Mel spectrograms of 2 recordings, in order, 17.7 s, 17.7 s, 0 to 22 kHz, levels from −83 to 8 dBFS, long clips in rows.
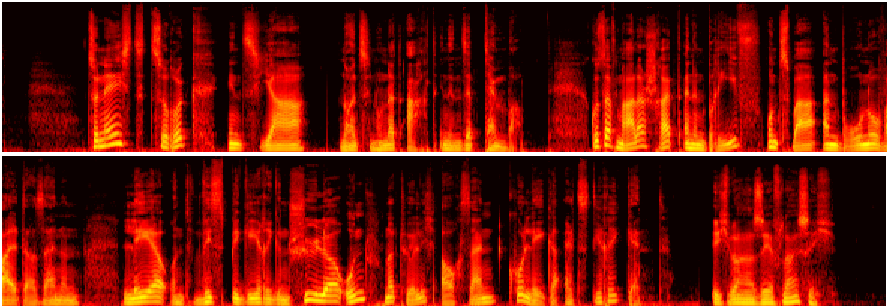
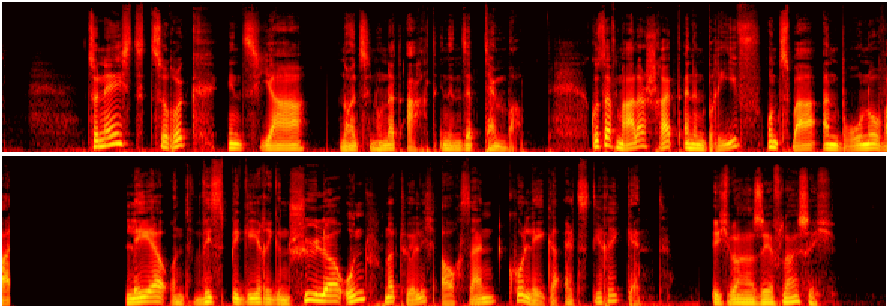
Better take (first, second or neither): first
